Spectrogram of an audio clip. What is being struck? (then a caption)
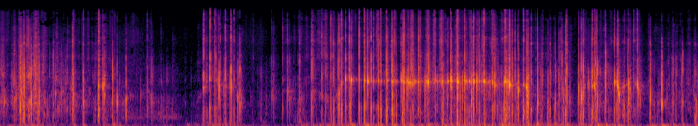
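Plastic deodorant stick with plastic cap. A small, hollow white plastic deodorant tube with a light blue plastic cap is scratched and tapped quickly with fingernails on the cap and body. The result is a dense run of sharp, dry clicks and crinkly scrapes with short pauses, sitting mostly in the mid and bright range.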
